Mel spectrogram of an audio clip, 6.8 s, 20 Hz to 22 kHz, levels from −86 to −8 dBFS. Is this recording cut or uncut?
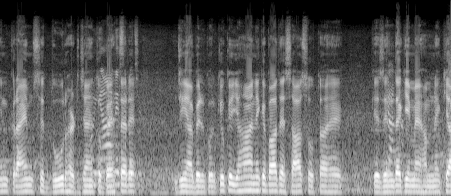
uncut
